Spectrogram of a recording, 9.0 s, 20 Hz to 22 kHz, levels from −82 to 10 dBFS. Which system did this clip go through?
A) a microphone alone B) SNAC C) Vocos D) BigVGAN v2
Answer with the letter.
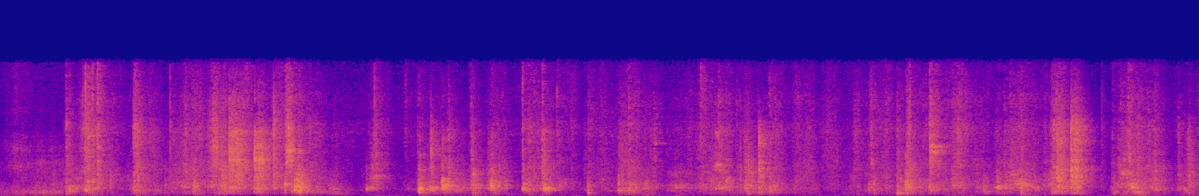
A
